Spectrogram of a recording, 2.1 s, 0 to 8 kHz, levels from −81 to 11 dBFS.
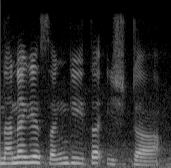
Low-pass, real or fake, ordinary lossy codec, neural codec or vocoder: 7.2 kHz; real; none; none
